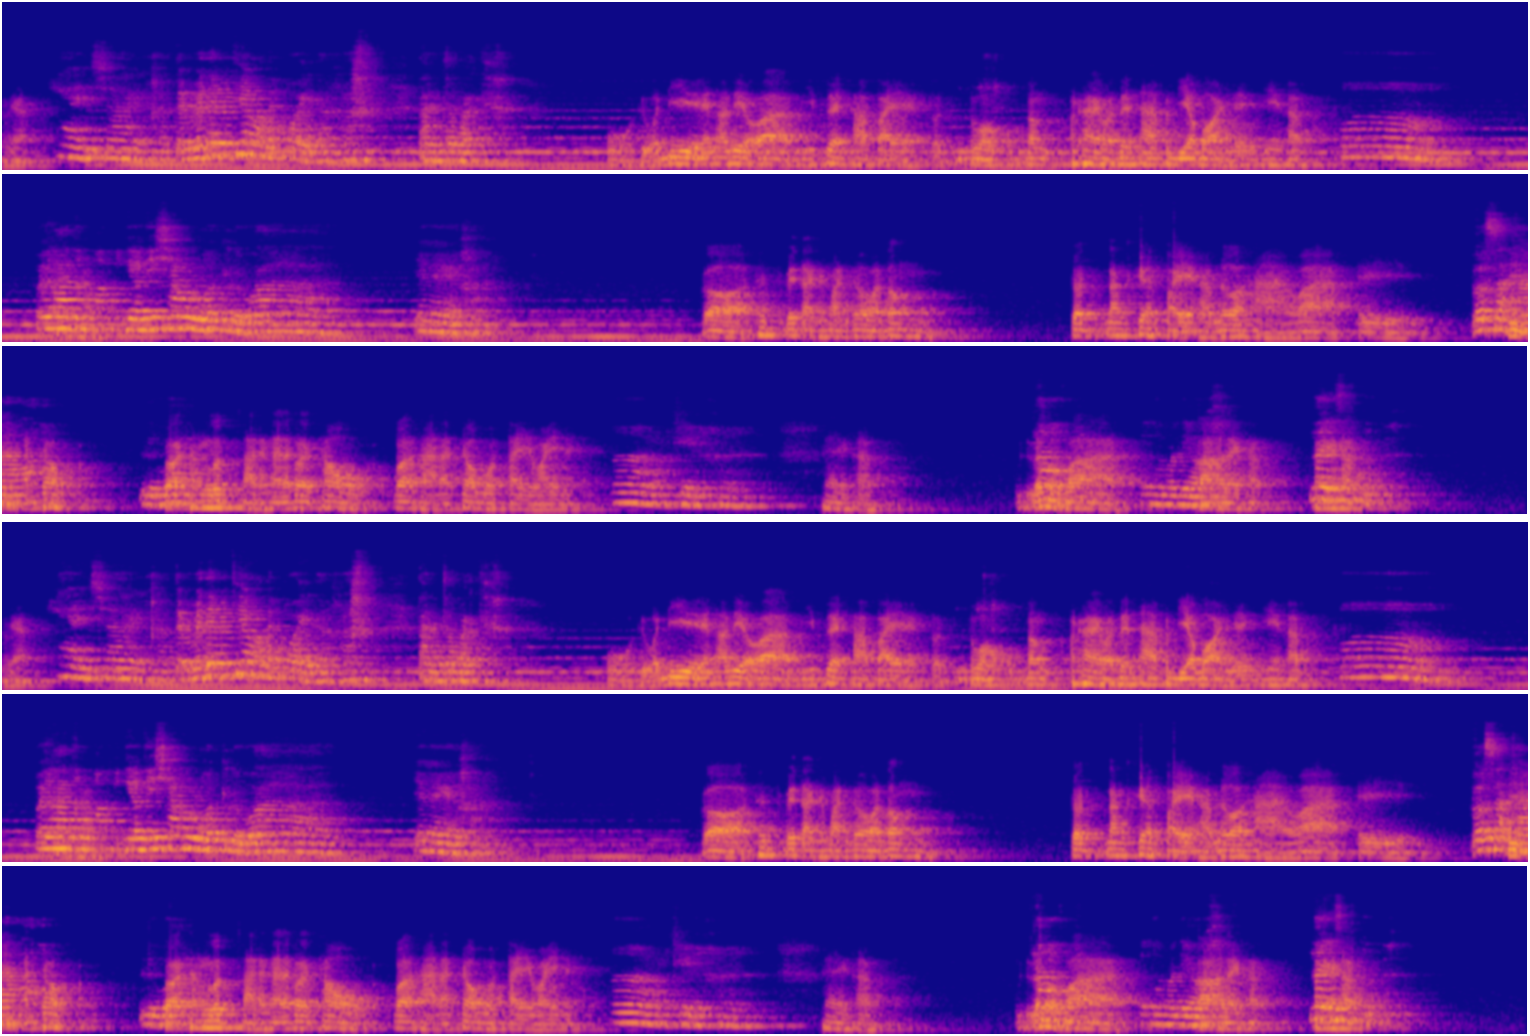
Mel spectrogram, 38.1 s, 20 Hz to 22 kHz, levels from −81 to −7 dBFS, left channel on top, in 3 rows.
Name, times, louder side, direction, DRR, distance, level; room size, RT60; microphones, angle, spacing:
voice 1, 0.4-4.2 8.1-8.2 11.1-12.0 13.0-15.5 16.2-16.8 25.0-25.9 26.6-27.0 30.5-32.1 34.0-34.3 34.9-35.6 36.3-36.6 37.0-37.1, equal, 60° right, -5 dB, 3.1 m, -29 dB
sound 1, 0.7-18.4, left 3 dB, 50° left, 0.6 m, -41 dB
voice 2, 5.0-10.9 13.1-13.5 18.6-20.5 21.6-24.5 25.3-26.0 26.8-30.2 32.3-32.7 33.9-34.8 35.4-36.0 36.4-36.7, right 1 dB, 10° right, 4 dB, 0.5 m, -30 dB
9.1 x 8.0 x 2.7 m, 1.0 s
head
